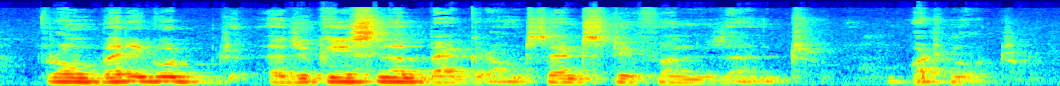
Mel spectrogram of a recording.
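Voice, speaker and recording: With a Haryana accent, a man speaks at a fairly slow pace and medium pitch, with ordinary pitch variation and audible room echo. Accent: Indian English, Haryanvi. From India, rural Haryana. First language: Hindi/Haryanvi. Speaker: retired civil servant. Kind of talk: interview. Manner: hesitant, many fillers.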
